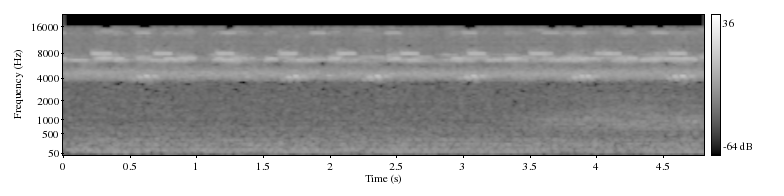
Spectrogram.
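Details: Crickets calling on a humid, warm Midwestern summer night: dense, high-pitched trilling in stacked bands with regular pulsed chirps, a short even stretch with quiet low background noise.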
